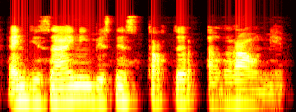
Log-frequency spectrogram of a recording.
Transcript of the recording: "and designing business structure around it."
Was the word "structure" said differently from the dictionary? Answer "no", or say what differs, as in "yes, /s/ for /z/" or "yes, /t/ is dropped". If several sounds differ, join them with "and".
yes, /ɹ/ is dropped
